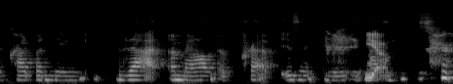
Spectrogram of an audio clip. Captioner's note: murmurs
